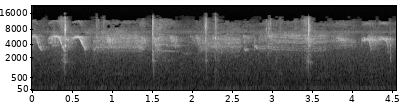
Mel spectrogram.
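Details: Basking in the sun after a mist-spray bath on 11 December 2015, a common hill myna makes high, thin chirps and whistles with a few sharp clicks, repeated irregularly over faint background noise.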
